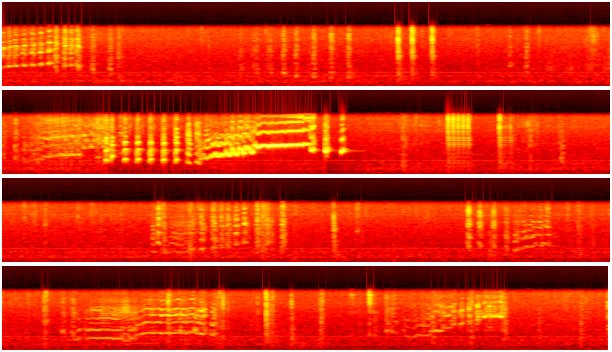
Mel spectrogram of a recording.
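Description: A rooster clucks and murmurs softly close by.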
